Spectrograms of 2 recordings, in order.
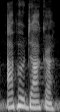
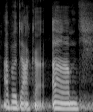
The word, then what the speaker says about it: Apodaca: Nathan Apodaca, I don't think I'm saying it right. Apodaca, thank you. Apodaca.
